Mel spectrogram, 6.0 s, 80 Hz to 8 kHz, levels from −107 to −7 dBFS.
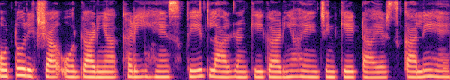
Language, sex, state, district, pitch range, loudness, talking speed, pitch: Hindi, female, Uttar Pradesh, Jyotiba Phule Nagar, 195-210 Hz, -18 LUFS, 160 wpm, 200 Hz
